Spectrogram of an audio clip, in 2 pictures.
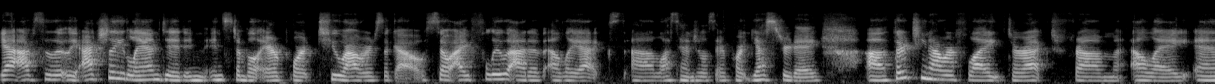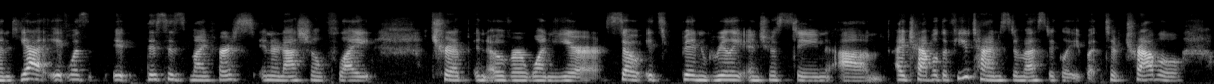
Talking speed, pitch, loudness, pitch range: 145 wpm, 195 Hz, -20 LUFS, 185-215 Hz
